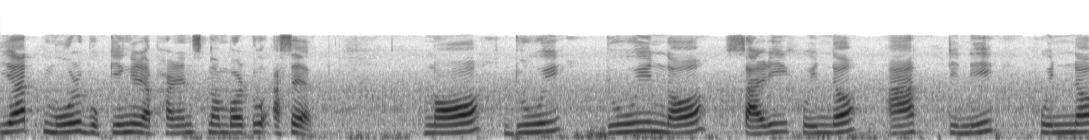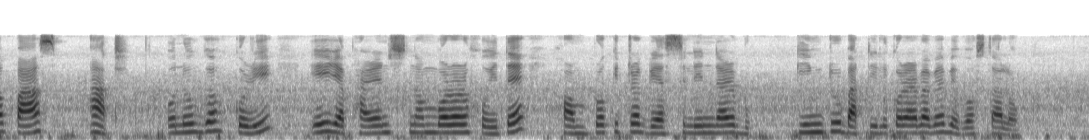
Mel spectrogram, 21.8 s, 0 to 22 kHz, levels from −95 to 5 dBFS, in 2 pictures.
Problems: none marked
